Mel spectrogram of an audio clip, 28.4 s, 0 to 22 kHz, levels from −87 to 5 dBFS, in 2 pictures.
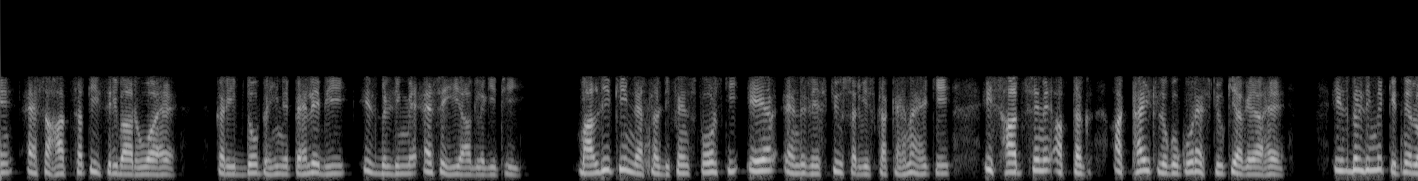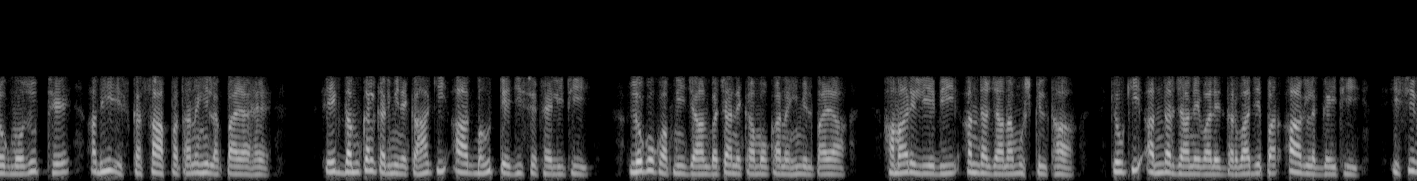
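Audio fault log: throughout: Speex codec, speech held to 200 Hz–3.7 kHz with nothing above 3.8 kHz, plus a hoarse, noisy CELP texture that fits an 11 kbps setting, unlike plain band-limiting.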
